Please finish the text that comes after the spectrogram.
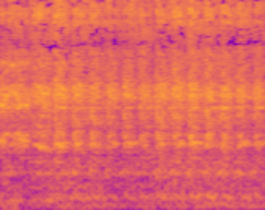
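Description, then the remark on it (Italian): A tractor engine cranks and catches, a rough, rhythmic chugging that pulses steadily and stays loud throughout, with no voices over it. “Ma che macchina ha preso? Il trattore ha preso.”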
